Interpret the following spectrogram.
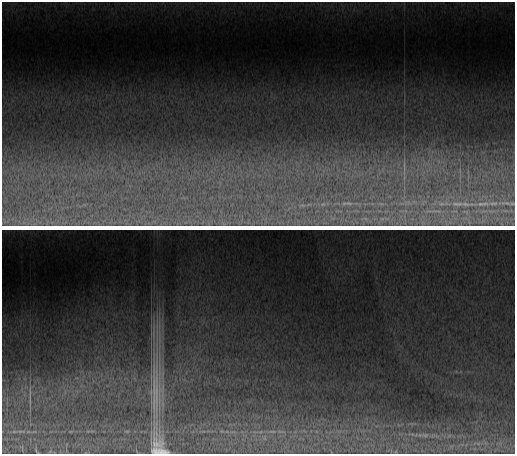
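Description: Steady background noise of an aquarium viewing area, with a faint held tone through the middle and one short, loud thump about two-thirds of the way in.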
